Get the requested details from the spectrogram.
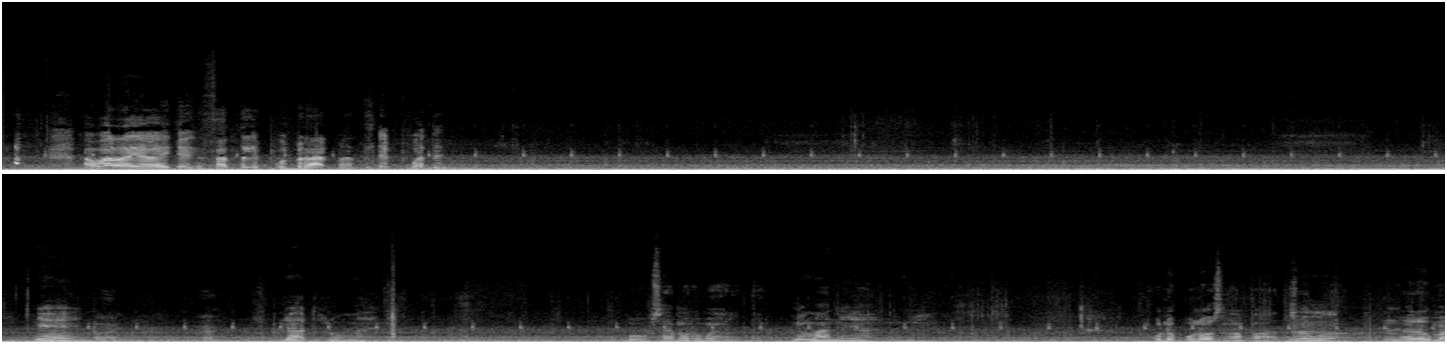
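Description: A car's engine and tyres rumble low inside the car while driving.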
